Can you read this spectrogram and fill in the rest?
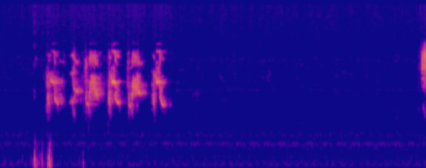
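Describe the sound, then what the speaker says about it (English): A short burst of high, rapid bird chirps, a few quick notes in a row, over a faint low hum, then near silence with one more chirp at the end. "Listen to the birds."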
